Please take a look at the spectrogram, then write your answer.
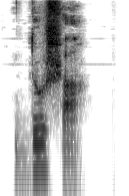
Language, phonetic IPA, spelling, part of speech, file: Polish, [ˈduʃa], dusza, noun, Pl-dusza.ogg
